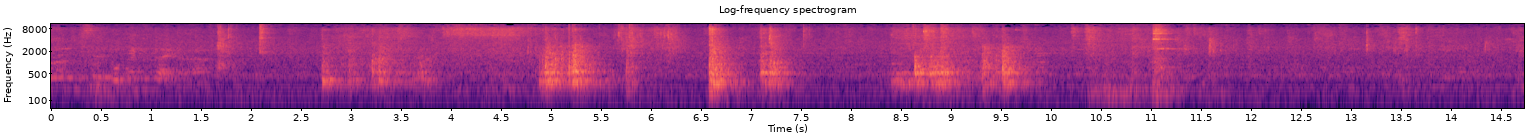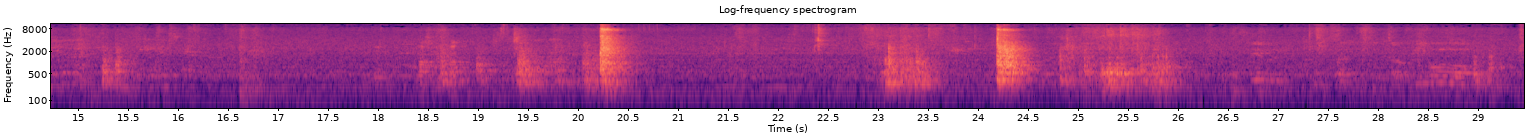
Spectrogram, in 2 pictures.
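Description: Several men and women talk in short bursts in a large echoing hall.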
